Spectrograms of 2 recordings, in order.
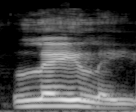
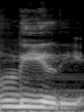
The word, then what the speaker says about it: Lily: And just as an FYI, Lily is pronounced Lele, not Lily.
